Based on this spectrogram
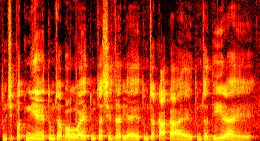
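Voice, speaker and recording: A man's voice: medium pitch, normal speed, warm tone, muffled recording. A man, a spiritual teacher giving a devotional sermon. He lists terms in rhythmic runs and keeps asking his listeners whether they agree. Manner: asks the audience for agreement.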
